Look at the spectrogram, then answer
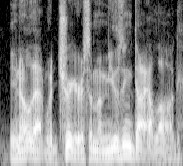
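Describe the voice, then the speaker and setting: Putting on a growling character voice, a man speaks at a fairly quick pace and a fairly low pitch. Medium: video game. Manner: dry, teasing.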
